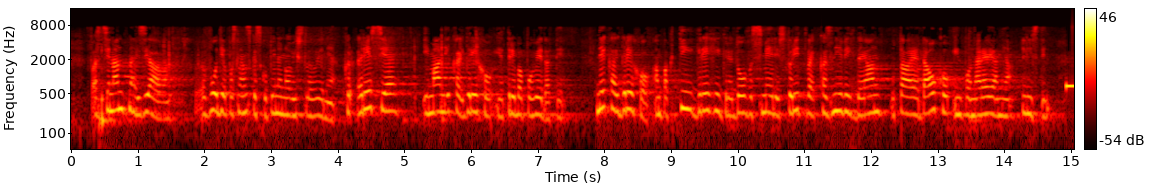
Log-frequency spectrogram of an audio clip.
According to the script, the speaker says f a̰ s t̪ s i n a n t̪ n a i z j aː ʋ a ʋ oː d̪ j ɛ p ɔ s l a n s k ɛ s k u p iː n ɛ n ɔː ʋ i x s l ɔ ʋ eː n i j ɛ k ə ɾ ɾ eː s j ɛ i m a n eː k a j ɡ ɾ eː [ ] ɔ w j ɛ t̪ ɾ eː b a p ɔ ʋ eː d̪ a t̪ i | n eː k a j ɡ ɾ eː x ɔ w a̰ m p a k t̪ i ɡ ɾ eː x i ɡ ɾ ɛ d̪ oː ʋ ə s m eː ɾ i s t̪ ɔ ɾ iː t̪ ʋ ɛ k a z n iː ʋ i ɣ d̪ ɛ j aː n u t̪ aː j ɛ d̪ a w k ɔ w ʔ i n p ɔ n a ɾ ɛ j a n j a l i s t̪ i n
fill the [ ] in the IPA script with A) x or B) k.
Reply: A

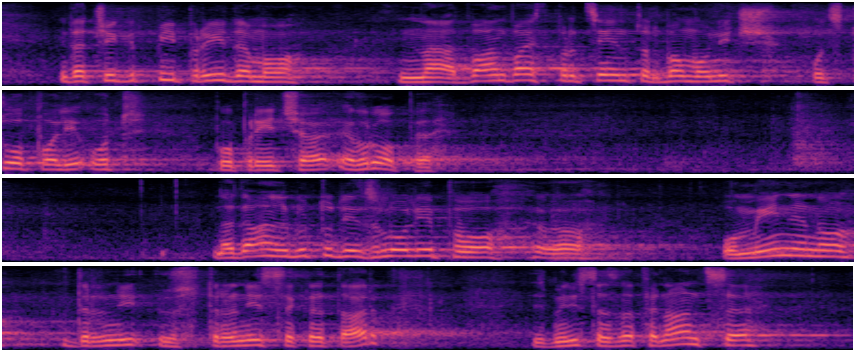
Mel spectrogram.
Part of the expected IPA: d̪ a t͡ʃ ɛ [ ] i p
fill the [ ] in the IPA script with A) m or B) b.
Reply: A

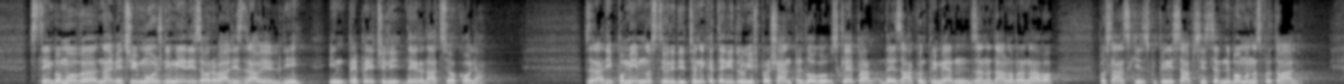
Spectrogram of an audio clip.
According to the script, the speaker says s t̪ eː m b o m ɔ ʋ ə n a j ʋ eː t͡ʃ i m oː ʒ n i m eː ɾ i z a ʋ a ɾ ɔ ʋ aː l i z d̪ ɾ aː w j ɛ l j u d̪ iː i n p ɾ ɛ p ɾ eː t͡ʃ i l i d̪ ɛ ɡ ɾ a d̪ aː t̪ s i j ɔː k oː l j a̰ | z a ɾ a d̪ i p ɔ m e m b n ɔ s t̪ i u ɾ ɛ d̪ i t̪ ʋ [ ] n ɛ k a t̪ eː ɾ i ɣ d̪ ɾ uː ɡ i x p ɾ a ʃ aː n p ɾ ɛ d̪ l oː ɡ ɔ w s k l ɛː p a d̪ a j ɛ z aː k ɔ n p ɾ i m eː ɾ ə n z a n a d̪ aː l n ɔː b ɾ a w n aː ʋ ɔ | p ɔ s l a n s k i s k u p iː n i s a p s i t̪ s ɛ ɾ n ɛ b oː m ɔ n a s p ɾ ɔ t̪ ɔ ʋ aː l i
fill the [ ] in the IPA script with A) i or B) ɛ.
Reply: B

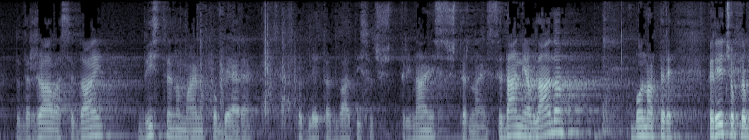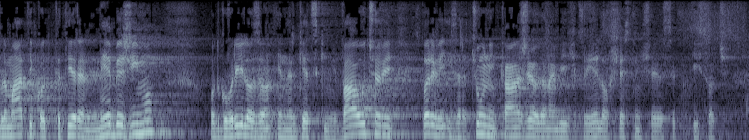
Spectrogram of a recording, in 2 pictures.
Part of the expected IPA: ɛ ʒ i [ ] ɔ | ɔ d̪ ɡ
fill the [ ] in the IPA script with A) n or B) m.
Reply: B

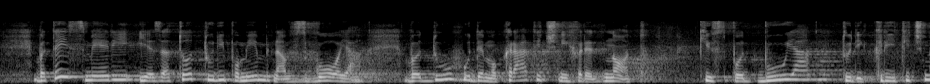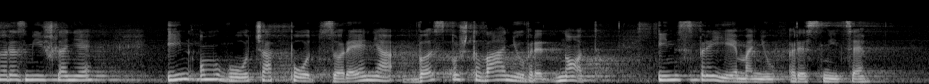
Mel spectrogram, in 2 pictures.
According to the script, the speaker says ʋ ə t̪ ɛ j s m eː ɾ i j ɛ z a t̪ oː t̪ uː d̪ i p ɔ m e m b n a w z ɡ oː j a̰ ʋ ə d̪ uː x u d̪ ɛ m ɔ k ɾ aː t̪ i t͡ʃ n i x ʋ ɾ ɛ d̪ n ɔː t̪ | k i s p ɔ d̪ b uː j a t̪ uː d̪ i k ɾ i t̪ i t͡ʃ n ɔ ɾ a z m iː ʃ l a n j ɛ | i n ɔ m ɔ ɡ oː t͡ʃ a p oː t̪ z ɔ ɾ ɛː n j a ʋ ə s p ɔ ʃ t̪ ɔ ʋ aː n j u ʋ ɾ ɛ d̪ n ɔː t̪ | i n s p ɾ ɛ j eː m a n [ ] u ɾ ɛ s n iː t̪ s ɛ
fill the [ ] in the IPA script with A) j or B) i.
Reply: A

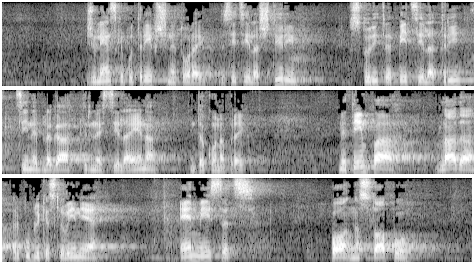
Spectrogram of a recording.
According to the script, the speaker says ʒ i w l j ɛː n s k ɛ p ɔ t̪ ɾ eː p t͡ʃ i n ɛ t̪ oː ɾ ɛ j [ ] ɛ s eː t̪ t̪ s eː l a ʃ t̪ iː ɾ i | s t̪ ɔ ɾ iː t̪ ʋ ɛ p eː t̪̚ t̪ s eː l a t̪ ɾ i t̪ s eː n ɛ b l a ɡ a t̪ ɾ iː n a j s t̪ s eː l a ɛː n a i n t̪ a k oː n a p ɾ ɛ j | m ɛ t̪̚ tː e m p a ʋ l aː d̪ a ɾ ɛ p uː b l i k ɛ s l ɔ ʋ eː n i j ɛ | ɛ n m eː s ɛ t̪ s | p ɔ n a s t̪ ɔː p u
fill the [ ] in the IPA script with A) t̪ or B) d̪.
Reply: B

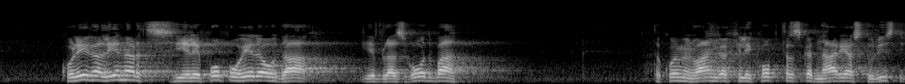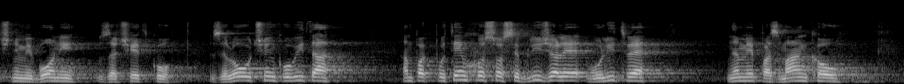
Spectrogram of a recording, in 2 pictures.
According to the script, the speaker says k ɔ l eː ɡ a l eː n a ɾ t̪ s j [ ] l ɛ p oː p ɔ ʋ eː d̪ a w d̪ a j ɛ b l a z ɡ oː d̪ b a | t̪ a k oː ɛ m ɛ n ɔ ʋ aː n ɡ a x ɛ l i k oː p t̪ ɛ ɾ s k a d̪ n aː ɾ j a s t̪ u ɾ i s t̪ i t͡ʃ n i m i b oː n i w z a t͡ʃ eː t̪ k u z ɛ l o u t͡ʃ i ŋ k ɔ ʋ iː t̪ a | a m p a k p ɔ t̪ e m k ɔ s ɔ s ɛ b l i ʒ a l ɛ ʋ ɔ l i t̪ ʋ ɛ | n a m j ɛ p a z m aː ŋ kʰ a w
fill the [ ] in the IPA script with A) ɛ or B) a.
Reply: A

